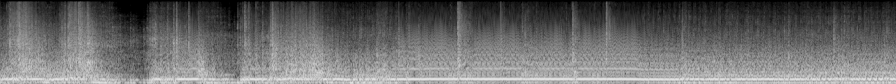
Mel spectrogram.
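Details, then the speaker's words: Suzuki Bandit 600 first start after setting the carb float heights, through a very loud exhaust, with oil smoke burning off. Harsh exhaust with uneven, lumpy firing; runs rough, and the owner says it needs tweaking and tuning. "But it fires. It don't run very happy, it all needs tweaking and tuning and stuff as well."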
